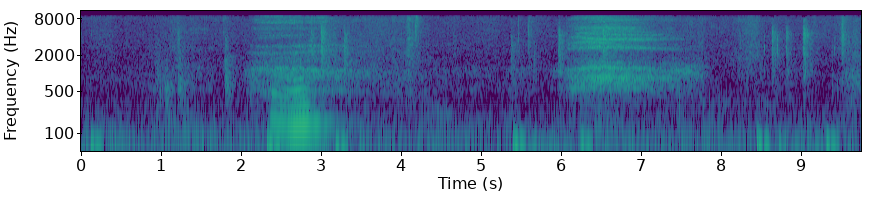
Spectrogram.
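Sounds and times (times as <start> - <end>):
person yawning while stretching: 2.1 - 3.4, 6.1 - 7.7.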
